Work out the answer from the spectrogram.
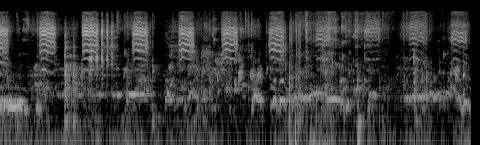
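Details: Caged plum-headed parakeet breeding pair, a bonded couple: repeated shrill, buzzy high calls in quick bursts about once a second, with quieter low tones, wing flutters and faint speech in a small room.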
